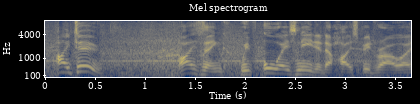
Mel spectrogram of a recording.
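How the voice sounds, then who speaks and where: With an English accent, a man speaks at a moderate pace and a fairly high pitch over noticeable background noise. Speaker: railway video creator. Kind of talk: documentary presentation. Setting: outdoors at a station.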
